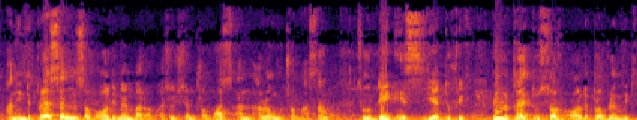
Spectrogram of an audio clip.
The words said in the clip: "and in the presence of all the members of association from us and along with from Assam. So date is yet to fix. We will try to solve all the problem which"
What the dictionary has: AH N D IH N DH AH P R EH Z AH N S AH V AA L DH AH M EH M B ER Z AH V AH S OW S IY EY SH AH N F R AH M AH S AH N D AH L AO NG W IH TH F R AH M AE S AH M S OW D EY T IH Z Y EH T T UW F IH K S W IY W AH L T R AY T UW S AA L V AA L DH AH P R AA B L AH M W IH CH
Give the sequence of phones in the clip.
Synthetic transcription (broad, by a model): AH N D IH N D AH P R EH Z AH N S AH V AA L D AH M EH M B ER AH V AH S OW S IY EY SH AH N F R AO M AH S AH N AH L AO NG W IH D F R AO M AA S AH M S OW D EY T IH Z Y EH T T UW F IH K W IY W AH L T R AY T UW S AA L V AA L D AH P R AA B L AH M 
